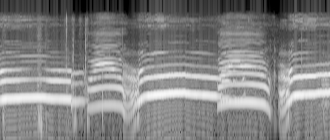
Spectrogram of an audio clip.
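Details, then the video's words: Pet dog howling while its owner meows: long, steady, tonal howls with rich harmonics, held for over a second, then bending downward and sweeping back up, repeated in drawn-out bouts. "Dog howling mad!"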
